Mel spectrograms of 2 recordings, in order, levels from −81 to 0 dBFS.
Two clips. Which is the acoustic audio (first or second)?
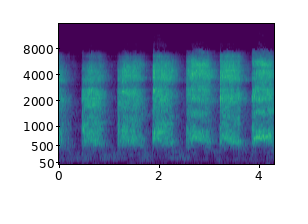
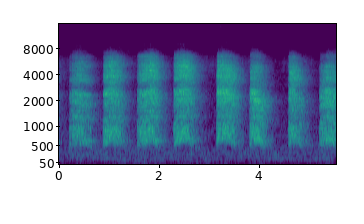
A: second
